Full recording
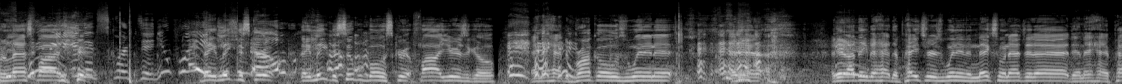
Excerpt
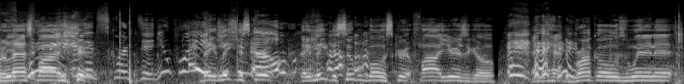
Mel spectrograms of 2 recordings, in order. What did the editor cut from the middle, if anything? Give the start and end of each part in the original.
none

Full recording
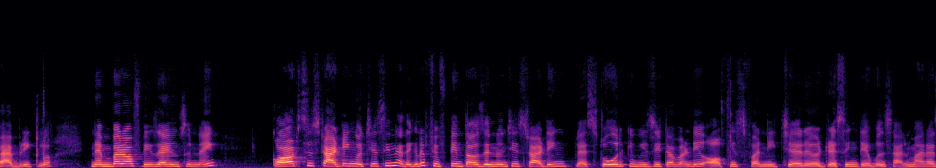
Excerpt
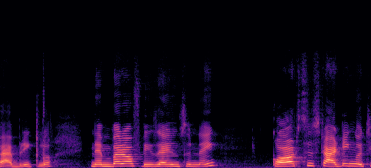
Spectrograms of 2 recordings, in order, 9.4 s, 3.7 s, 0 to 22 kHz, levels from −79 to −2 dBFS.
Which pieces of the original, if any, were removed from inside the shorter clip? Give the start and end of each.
none

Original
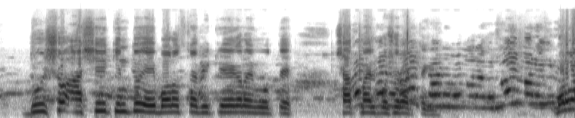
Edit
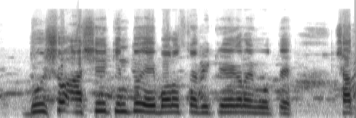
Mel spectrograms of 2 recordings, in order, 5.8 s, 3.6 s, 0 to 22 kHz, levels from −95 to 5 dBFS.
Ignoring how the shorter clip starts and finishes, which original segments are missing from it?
none

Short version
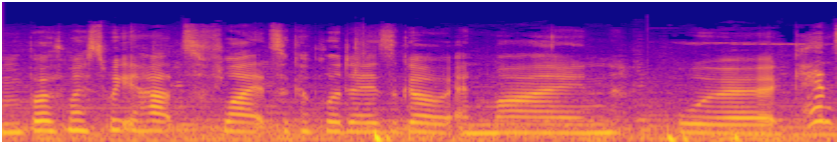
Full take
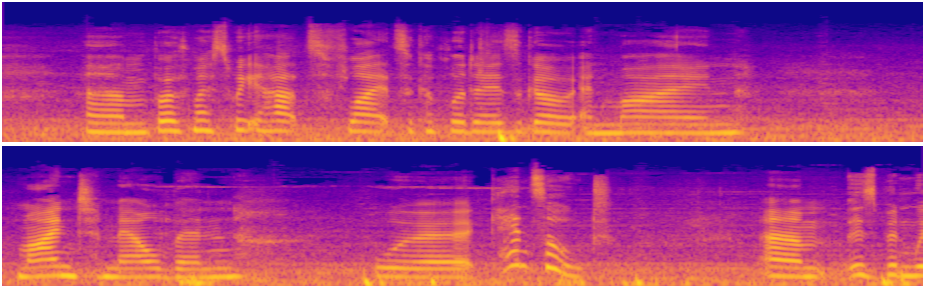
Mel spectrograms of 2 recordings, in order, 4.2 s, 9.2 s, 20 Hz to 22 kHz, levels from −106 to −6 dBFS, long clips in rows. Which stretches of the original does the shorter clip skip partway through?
0:03.8-0:06.3

